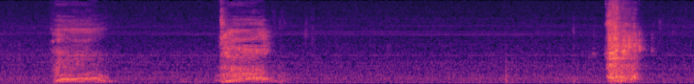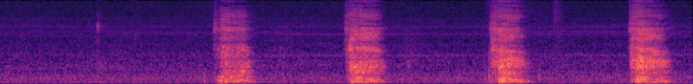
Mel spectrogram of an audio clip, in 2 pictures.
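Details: Dog Mugsy, unwell and on medication for kennel cough: seven short, harsh, hacking coughs in about fourteen seconds.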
